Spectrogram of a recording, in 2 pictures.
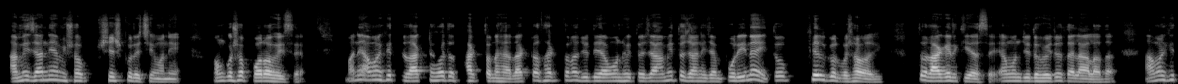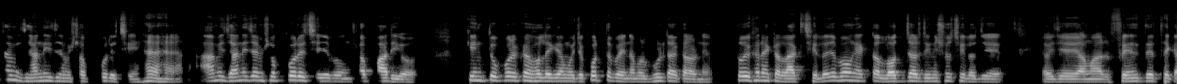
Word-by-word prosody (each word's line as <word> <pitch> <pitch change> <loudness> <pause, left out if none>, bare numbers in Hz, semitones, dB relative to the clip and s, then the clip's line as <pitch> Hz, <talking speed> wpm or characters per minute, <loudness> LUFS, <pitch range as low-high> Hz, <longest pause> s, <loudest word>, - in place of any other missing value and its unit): আমি 185 +6 0
জানি 195 +2 +3
আমি 175 - -3
সব 170 -2 +2 0.2
শেষ 180 -2 +1
করেছি 155 -4 -1
মানি 125 0 -2 0.4
অংক 170 - -3
সব 195 - +2
পড়া 160 0 +7
হইছে। 130 -3 -2 0.5
মানি - - -3
আমার 210 +1 +1
ক্ষেত্রে 215 -3 -4
রাগটা 160 +3 +2
হয়তো 190 -1 +1
থাকতো 165 -1 0
না। 145 - 0
হ্যাঁ, 135 - +1
রাগটা 145 +6 0
থাকতো 185 +1 -3
না - - +2
যদি 170 0 -2
এমন 165 +1 +1
হইত 165 0 -4
যে, 160 - +2
আমি 190 +4 -3
তো - - +1
জানি 160 -1 +1
যে, - - +1
আমি 135 - -9
পড়ি 175 +1 +3
নাই 215 - +4
তো - - -1 0.3
ফেইল 220 -1 +7
করব 175 -6 +1
স্বাভাবিক। 125 -5 +3 0.4
তো - - +2
রাগের 165 +1 +7
কি 150 - -1
আছে? 130 - -6
এমন 165 +1 0
যদি 155 0 +2
হইতো 150 +3 +2
তাহলে 145 -2 +3
আলাদা। 120 0 0 0.4
আমার 205 - 0
ক্ষেত্রে 215 +1 -5
আমি 200 - -2
জানি 160 +3 -1
যে, 160 - -3
আমি 145 - -5
সব 145 - -2
করেছি 145 -6 -3
হ্যাঁ, 155 -3 +1
হ্যাঁ। 125 - -5 0.3
আমি 180 +3 -1
জানি 175 +3 +2
যে, - - +2
আমি 175 - -5
সব 180 0 -3
করেছি 185 -4 +2
এবং 145 0 -3 0.2
সব 160 - -1
পারিও। 135 -6 +3 0.6
কিন্তু 190 -1 +1
পরীক্ষা 180 -2 +2
হলে 160 0 +4
গিয়ে 155 - +2
আমি 150 - -1
ওইযে 150 0 -2
করতে 200 -1 -1
পারি 150 -2 +2
না - - -1
আমার 135 - -2
ভুলটার 160 -1 0
কারণে। 120 -3 -1 0.3
তো - - -17
ঐখানে 185 -1 +1
একটা 165 -2 +1
রাগ 135 0 +4
ছিল 145 -2 -2 0.2
এবং 190 +1 +3
একটা 160 0 -3
লজ্জার 145 +3 +4
জিনিসও 150 +2 -3
ছিল 155 - -3
যে, 135 - -2 0.6
ওইযে 130 0 -2 0.2
আমার 125 0 0
ফ্রেন্ডসদের 150 0 0
থেকে 150 - 0
160 Hz, 235 wpm, -24 LUFS, 145-180 Hz, 0.6 s, পড়া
